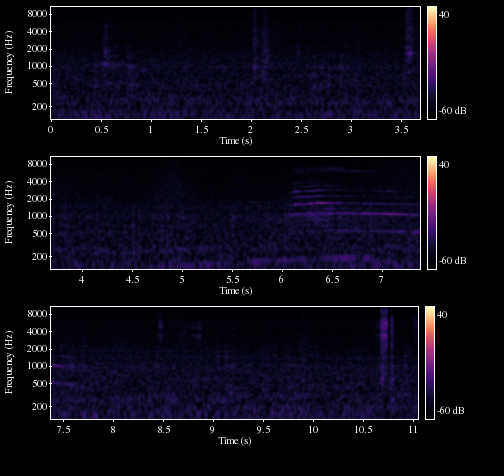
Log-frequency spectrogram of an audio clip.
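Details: Domestic cat that caught a rat and brought it in to show off, giving one drawn-out harmonic meow of about a second, slightly falling at the end, amid quiet indoor background with scattered clicks and knocks.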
